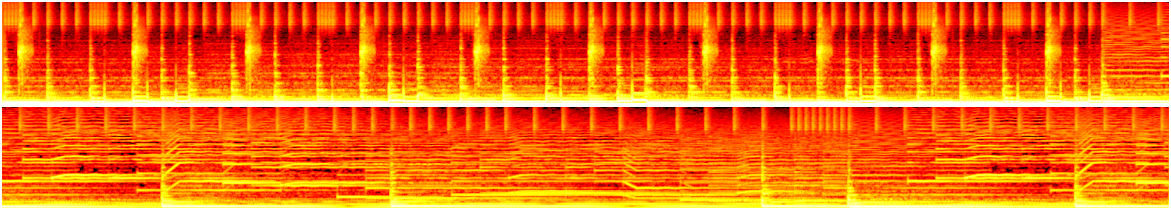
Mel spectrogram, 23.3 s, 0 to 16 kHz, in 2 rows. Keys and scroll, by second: 19.6-20.7 typing, 20.8 Return, 22.3-23.3 typing.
